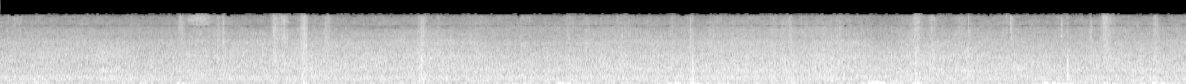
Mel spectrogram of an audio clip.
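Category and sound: nature, flowing river water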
